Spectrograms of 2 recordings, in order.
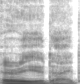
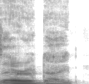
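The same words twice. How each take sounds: First: The word is said with an extra syllable. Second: The word is said with three syllables. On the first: The speaker calls it wrong. "It's not erudite. I was adding a syllable" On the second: The speaker calls it right. "It is erudite"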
